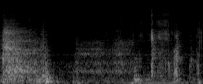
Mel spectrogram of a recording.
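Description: Faint rustling and a few light taps of a deck of oracle cards being picked up and handled, with a brief soft patter of card contacts about one and a half seconds in.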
